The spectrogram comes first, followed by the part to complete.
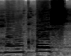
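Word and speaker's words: Holmqvist: My name is Holquist. The last name is spelled H O L M QV like in Victor I S T.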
